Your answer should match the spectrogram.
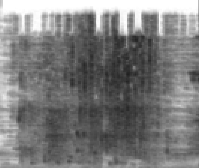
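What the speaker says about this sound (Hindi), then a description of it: "ये देखें नाज़रीन, हमारा पानी उबल रहा है।" Water boils in a pot ready for rice, a dense bubbling and hissing rush that is close and fairly loud throughout the short moment.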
